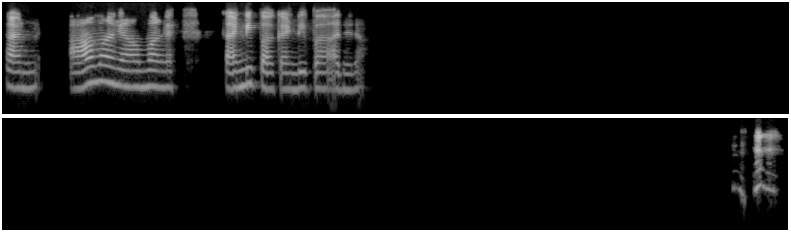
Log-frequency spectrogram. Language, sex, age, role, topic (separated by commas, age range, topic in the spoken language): Tamil, female, 30-34, guest, வெளிநாட்டில் வாழத் தொடங்கிய பிறகு, வீட்டிலும் சமூகத்திலும் இருக்கும் பழமையான கருத்துகளை நீங்கள் எப்படி கையாளுகிறீர்கள்?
